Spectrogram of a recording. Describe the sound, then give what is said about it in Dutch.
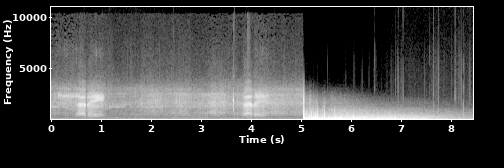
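A bomb explodes and strikes a church tower during an air raid. After a stretch of voices talking, a sudden loud blast breaks in and turns into a heavy, sustained roaring rumble that lasts to the end. “Bij de Sint-Stevenskerk slaat een van de eerste bommen in.”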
